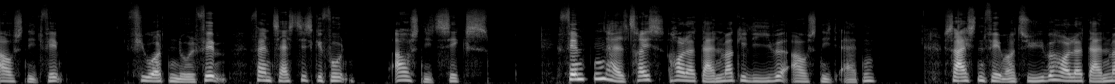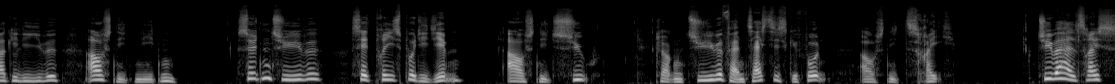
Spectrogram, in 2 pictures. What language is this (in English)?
Danish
